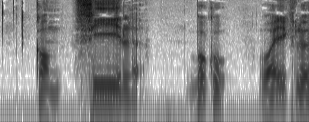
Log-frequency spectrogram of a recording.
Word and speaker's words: viele: Comme fil, beaucoup. Vous voyez que le V ici, c'est un V, mais il se prononce F. Donc fil, ce qui veut dire beaucoup.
